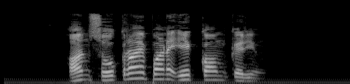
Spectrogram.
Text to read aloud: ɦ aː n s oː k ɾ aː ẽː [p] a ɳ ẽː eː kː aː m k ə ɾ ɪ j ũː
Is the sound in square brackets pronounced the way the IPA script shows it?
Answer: yes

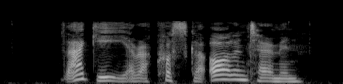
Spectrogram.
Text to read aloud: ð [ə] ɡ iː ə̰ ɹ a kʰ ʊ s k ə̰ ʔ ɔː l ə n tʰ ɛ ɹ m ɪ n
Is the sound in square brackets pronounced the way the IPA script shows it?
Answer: no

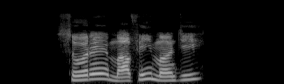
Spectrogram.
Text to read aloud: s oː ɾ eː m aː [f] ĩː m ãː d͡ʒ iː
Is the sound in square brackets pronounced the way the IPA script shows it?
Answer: yes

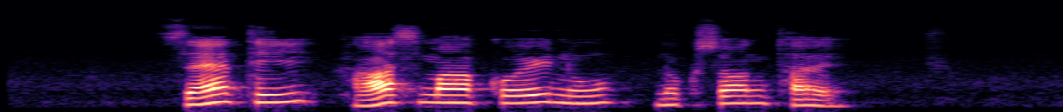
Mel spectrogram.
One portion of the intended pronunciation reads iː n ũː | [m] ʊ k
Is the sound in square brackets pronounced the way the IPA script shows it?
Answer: no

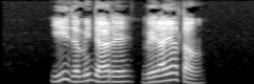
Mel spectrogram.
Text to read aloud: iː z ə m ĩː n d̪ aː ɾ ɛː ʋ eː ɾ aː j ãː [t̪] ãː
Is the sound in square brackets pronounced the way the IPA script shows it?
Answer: yes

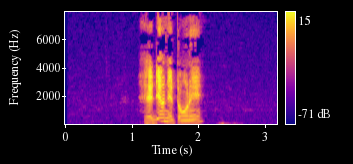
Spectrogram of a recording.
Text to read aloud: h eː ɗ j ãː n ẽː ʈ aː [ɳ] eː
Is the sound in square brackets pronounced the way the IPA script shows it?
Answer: yes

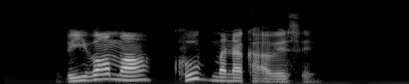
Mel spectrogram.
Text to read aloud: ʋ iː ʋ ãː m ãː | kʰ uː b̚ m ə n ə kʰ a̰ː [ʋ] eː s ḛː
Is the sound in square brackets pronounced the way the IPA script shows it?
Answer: yes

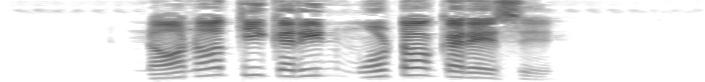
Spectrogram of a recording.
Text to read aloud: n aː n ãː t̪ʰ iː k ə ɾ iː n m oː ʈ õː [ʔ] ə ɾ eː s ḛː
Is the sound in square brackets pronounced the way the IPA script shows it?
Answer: no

